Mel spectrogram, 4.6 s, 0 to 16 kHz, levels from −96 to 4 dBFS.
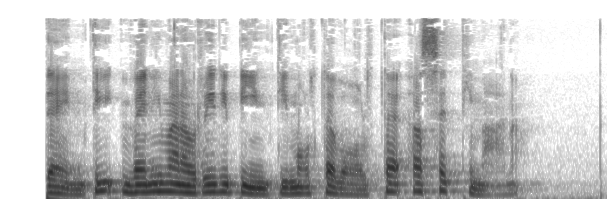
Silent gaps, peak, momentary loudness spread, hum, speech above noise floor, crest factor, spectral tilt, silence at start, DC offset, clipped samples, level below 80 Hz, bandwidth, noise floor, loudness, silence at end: none; -6 dBFS; 11 LU; none; 33 dB; 16 dB; -6 dB/octave; 0.35 s; under 0.1%; under 0.1%; -46 dBFS; 11.5 kHz; -53 dBFS; -21 LUFS; 0.7 s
